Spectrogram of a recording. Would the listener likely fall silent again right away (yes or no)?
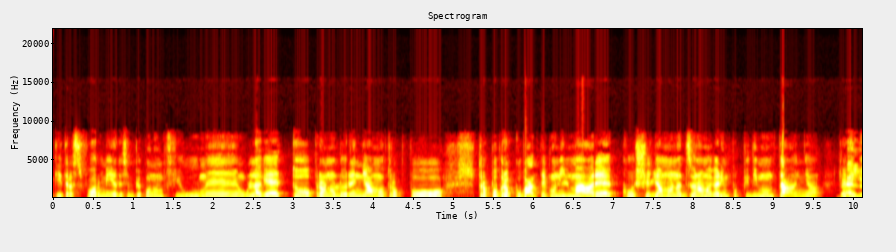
no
